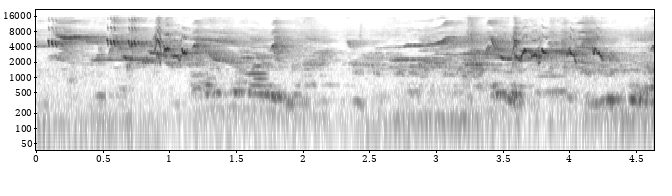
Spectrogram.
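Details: Morning song of an oriental magpie-robin, delivered fast and tightly packed to provoke other magpie-robins: bright sweeping whistles and twittering runs in two long bursts separated by a short lull.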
